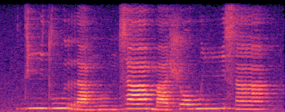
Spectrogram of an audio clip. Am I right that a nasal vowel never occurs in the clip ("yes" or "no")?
no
